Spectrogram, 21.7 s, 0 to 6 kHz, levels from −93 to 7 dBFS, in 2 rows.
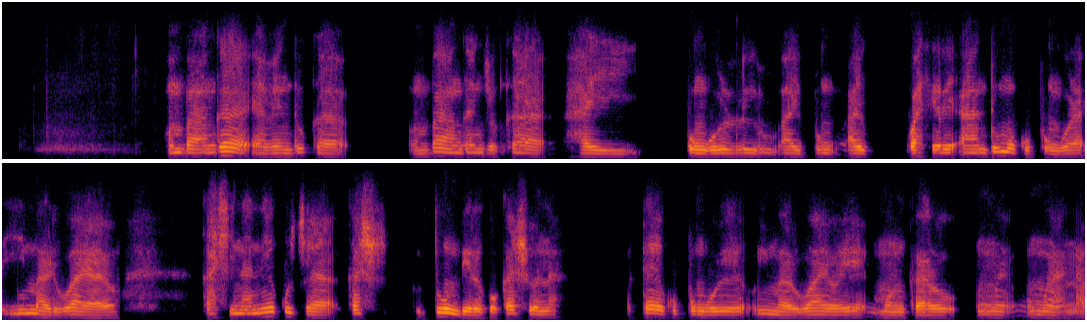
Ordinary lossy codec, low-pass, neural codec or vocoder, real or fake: Opus, 32 kbps; 5.4 kHz; vocoder, 44.1 kHz, 128 mel bands, Pupu-Vocoder; fake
